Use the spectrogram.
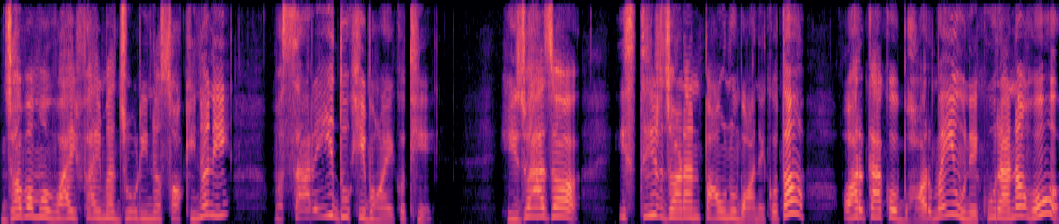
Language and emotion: Nepali, surprised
